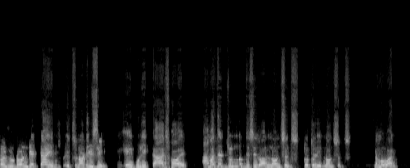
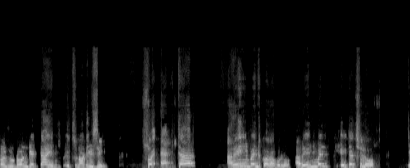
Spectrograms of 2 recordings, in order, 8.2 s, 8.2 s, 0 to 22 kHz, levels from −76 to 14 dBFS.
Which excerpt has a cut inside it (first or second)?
first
